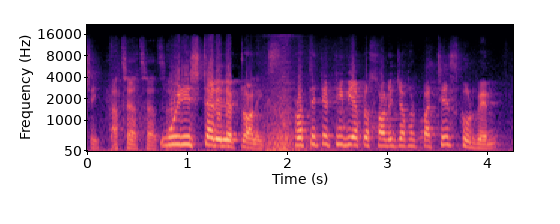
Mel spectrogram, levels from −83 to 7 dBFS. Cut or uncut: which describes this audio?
cut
